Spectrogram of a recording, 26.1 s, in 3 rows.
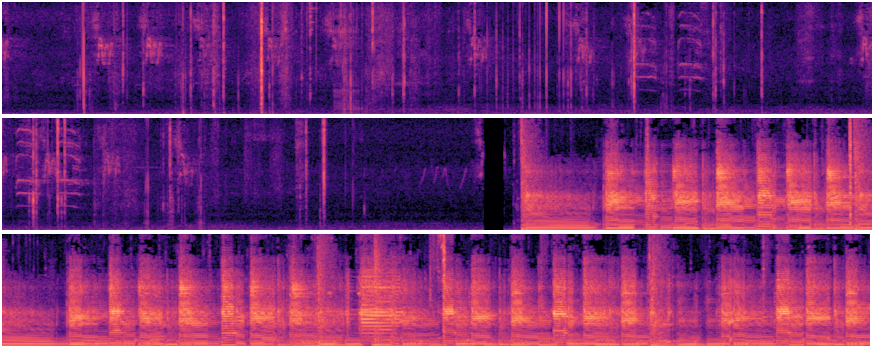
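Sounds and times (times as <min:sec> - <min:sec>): bird chirping: 0:00.8 - 0:03.9, 0:04.6 - 0:07.2, 0:08.0 - 0:11.4, 0:12.8 - 0:13.6.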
